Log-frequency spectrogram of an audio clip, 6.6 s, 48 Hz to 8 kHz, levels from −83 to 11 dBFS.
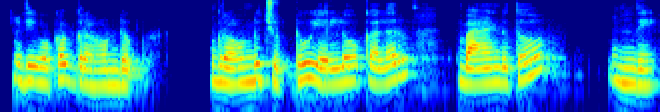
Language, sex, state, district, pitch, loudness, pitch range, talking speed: Telugu, female, Telangana, Hyderabad, 195 Hz, -21 LUFS, 180-215 Hz, 90 wpm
